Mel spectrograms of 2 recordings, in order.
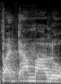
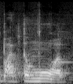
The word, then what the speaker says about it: Batamaloo: और इस एरिया का नाम भी पड़ा है इन्हीं के नाम से, बटा मालू, हालांकि जिसकी असली प्रोनाउंसिएशन है बतमोल।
